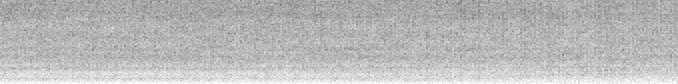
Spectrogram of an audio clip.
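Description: Pressure washer running steadily, its motor humming, as the wand sprays water against a brick wall.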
